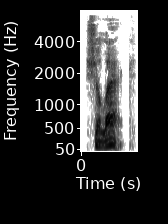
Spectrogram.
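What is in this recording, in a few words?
"shellack", British English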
